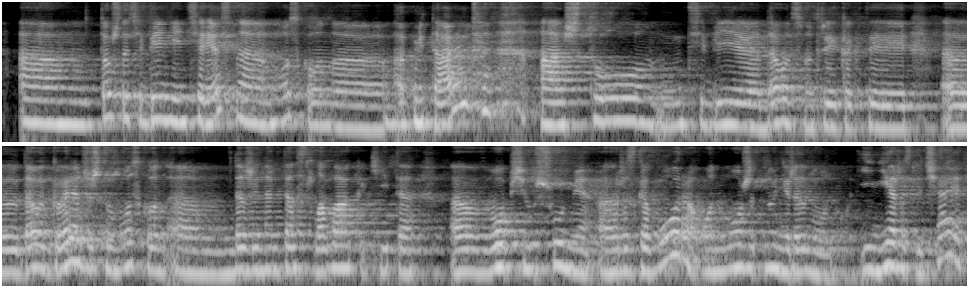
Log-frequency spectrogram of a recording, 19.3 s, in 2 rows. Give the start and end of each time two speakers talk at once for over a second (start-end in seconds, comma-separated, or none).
none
